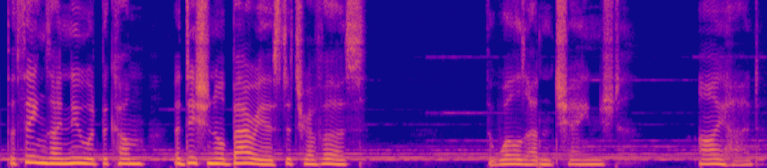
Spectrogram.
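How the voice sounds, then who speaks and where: A woman with a fairly high voice reads first-person horror fiction as a story narrator. Music runs underneath her scripted narration. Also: steady tone, slow, darkish tone.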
